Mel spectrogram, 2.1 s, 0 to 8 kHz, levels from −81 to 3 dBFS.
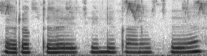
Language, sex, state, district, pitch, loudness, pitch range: Kannada, female, Karnataka, Chamarajanagar, 225 Hz, -14 LUFS, 220-230 Hz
